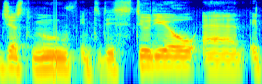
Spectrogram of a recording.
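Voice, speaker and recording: A man's fairly low voice with ordinary pitch variation, on a very clean recording with a silent background. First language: Serbian. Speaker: painter. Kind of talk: casual live stream Q&A chat.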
